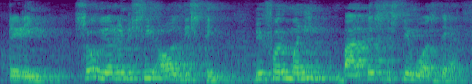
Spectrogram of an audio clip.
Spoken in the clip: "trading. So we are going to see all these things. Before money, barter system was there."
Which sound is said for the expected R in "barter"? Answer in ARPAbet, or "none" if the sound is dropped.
R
